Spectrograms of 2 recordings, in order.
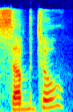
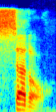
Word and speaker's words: subtle: okay so uh subtle the B is silent instead of subtle it is subtle try that subtle good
